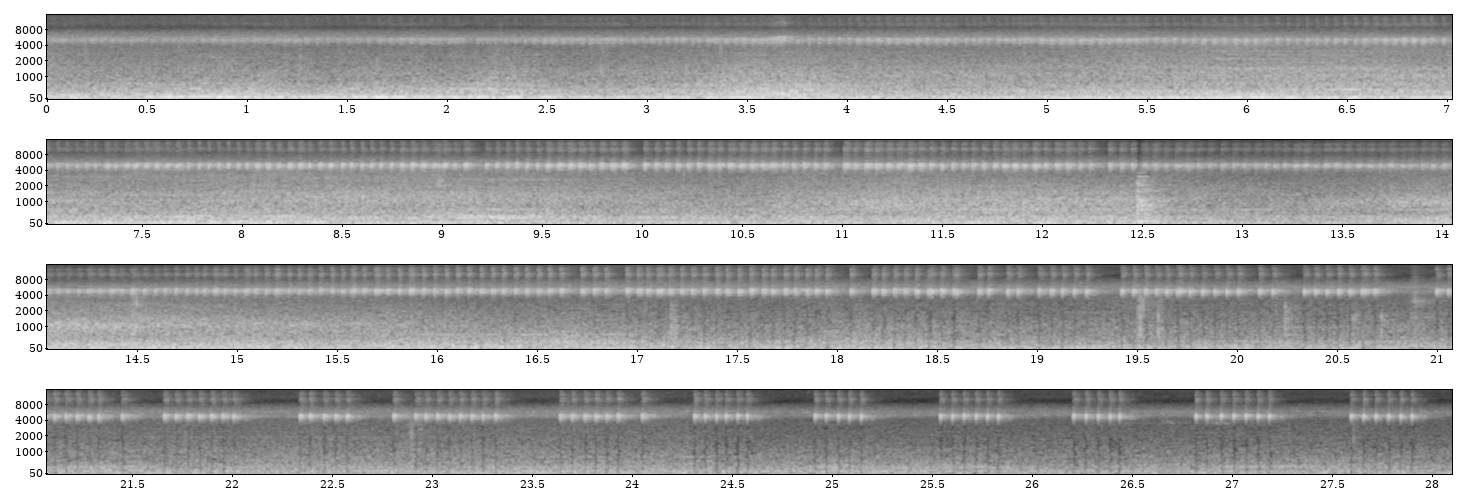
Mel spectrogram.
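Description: Cicadas singing: a steady high buzz throughout, which in the last third becomes a pulsing call of regular bursts, about one and a half a second. A low rumble underneath fades away about halfway through.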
